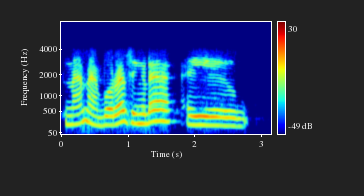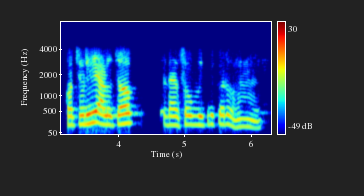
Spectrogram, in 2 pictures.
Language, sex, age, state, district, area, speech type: Odia, female, 60+, Odisha, Gajapati, rural, conversation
